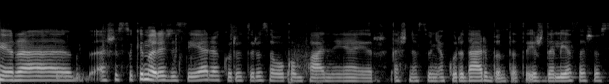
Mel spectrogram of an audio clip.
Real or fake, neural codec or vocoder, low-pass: real; none; 7.2 kHz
